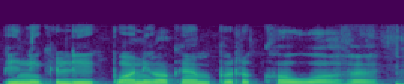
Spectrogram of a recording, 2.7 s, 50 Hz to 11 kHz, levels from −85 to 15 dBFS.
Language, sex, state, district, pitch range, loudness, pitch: Hindi, male, Haryana, Charkhi Dadri, 110-120 Hz, -15 LUFS, 115 Hz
